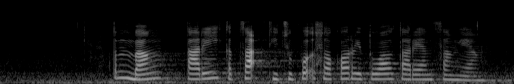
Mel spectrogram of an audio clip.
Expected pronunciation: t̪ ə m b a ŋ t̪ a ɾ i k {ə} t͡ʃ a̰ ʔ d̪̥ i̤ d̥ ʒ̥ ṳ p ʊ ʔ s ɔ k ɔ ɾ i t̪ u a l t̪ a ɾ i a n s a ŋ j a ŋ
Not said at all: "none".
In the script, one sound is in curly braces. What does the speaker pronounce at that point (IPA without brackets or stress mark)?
ə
